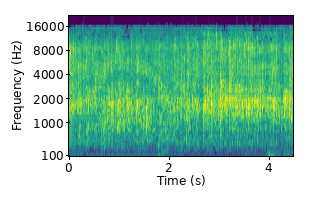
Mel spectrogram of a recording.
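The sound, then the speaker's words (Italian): Audience applause at a live storytelling event: dense, continuous clapping that holds a steady, fairly loud level throughout, with no talk over it. “Un applauso, scusate, non a me.”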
